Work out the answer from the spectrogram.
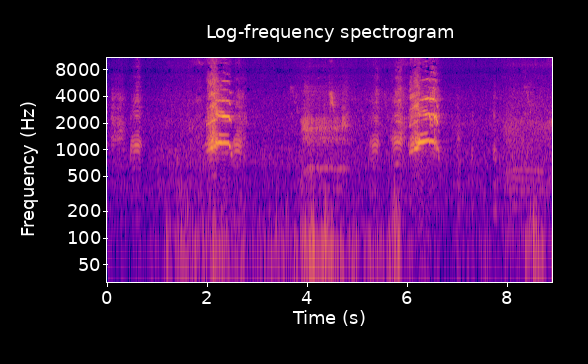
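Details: Farmyard domestic geese, kept alongside ducks, pigs and sheep, give several loud brassy honking bursts spaced a few seconds apart, with quieter nasal notes in between over low background rumble.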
